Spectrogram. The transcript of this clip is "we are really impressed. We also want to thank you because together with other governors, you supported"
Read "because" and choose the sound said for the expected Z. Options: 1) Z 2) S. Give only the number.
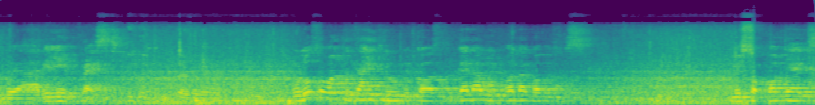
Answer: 2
